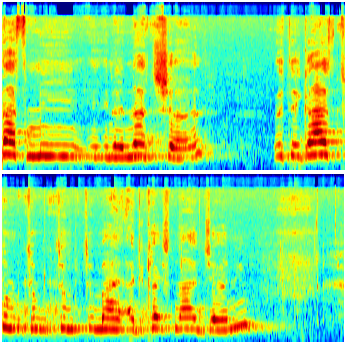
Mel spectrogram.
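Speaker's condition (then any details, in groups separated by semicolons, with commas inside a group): Cerebral palsy; diagnosed by brain scan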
